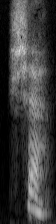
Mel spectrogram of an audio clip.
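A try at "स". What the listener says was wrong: sa, sa. Like this, sa. No, not sha. When you say this, there's this sa sound, sa.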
